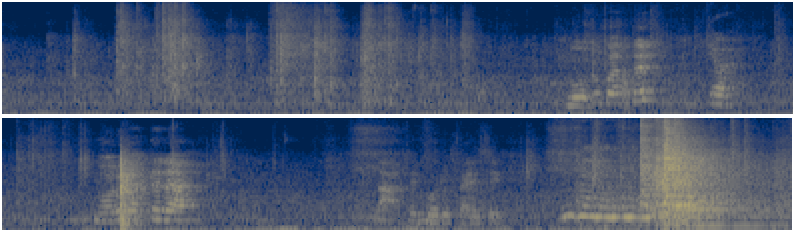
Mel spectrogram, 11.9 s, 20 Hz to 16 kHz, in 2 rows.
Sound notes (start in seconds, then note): 10.2 laughter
